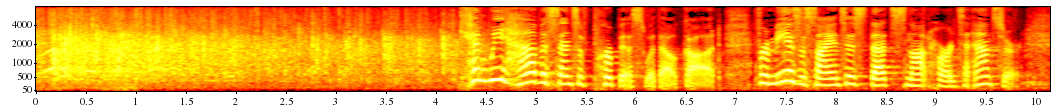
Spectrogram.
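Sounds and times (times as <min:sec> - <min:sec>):
audience applause welcoming a cognitive neuroscientist in a debate: 0:00.0 - 0:04.5
speech: 0:04.3 - 0:10.1.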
